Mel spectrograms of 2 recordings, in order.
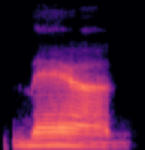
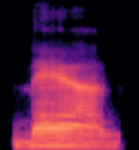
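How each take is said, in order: Both takes have the same delivery.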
